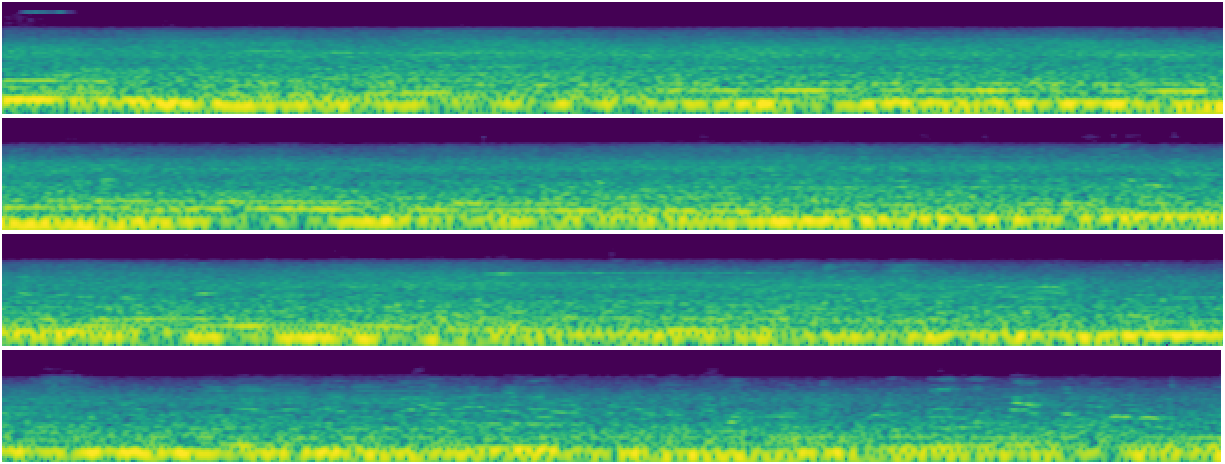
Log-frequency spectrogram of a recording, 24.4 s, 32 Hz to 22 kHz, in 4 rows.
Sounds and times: parking and going taxi's 0.0 - 24.4
passengers walking and talking 0.0 - 24.4
passing by traffic 0.0 - 24.4

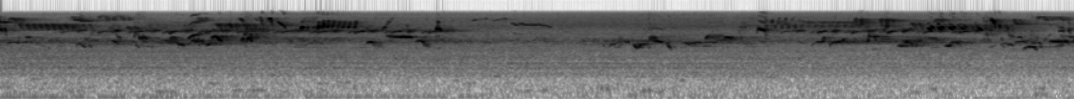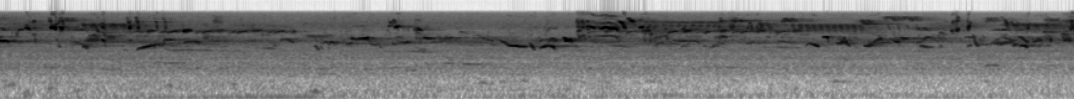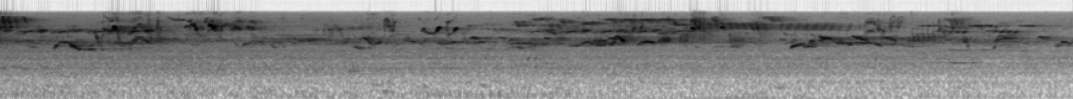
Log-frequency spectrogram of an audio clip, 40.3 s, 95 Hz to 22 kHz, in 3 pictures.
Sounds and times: Birds In The Fields 0.0 - 40.2

